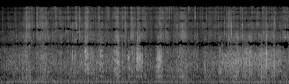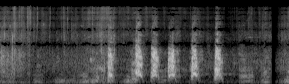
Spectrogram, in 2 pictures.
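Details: Adult Central Asian Shepherd, or alabay, playing with four-month-old puppies. Muffled growly play noises are followed by a run of about six loud, evenly spaced barks near the end.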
